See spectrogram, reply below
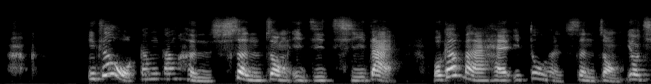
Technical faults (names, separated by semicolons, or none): none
